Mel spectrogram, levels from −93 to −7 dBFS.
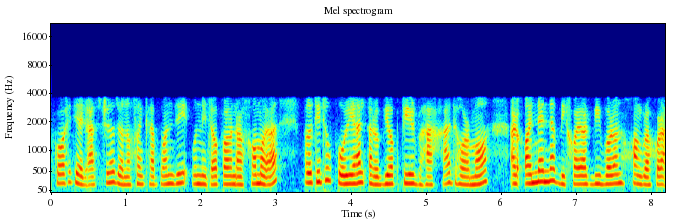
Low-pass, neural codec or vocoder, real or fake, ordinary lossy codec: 3.6 kHz; codec, 16 kHz in and 24 kHz out, 0.8 kbps, FocalCodec, streaming, 65536 codes; fake; none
